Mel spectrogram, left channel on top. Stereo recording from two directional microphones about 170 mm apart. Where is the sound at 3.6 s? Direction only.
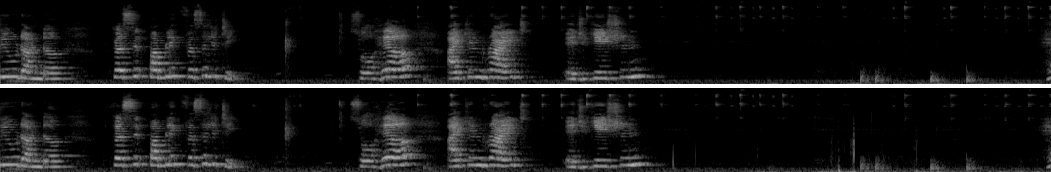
10° right (ahead or behind).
